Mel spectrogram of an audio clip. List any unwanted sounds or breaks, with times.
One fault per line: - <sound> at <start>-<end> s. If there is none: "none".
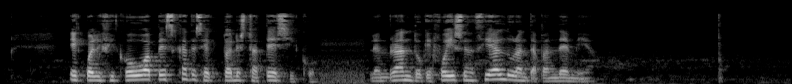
none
